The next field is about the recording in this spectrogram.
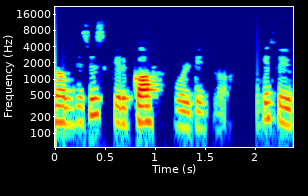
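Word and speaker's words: Kirchhoff: okay and in English we say in English pronunciation of this is kirov voltage law okay so you can say kof's voltage law or K's voltage law okay it's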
